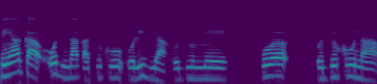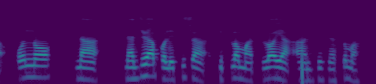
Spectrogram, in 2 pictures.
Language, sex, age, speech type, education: Nigerian Pidgin, male, 15-29, spontaneous, tertiary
